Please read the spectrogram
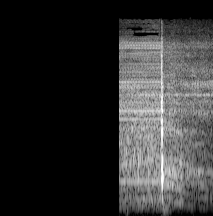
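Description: Silence for just over a second, then a food dehydrator's steady fan hum cuts in, with one sharp click soon after.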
